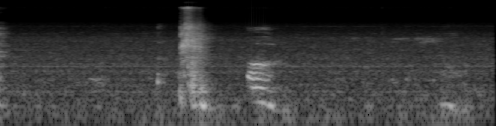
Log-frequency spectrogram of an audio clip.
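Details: Self-provoked sneezes, homemade recording: two loud sneezes about a second apart against steady room noise, deliberately induced but sounding like natural sneezes.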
